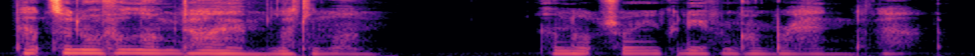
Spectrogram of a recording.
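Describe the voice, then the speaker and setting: A performer playing a gentle, protective male vampire priest in an intimate ASMR roleplay, speaking softly and haltingly, often in a whisper. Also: medium pitch, fairly even intonation, no room sound. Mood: tender, hesitant. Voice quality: soft, breathy, often whispering. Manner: hesitant, tender, halting pauses.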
